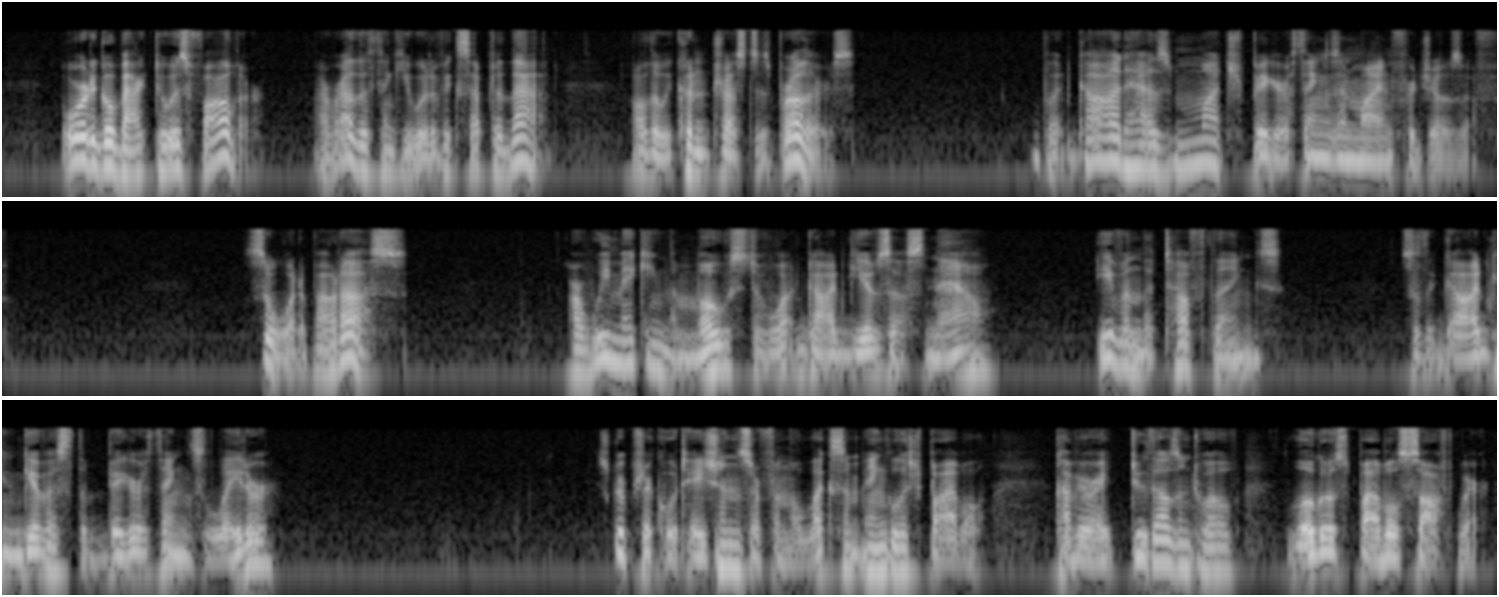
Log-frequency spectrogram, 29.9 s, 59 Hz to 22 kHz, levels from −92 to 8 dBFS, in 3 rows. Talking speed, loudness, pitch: 145 wpm, -23 LUFS, 120 Hz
